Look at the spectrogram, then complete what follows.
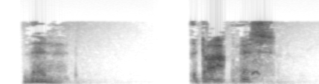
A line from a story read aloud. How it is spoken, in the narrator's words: Harim said hoarsely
